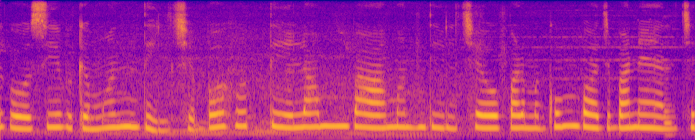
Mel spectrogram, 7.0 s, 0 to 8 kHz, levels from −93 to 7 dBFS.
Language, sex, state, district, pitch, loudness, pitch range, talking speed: Maithili, female, Bihar, Samastipur, 275 Hz, -15 LUFS, 265-290 Hz, 120 wpm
